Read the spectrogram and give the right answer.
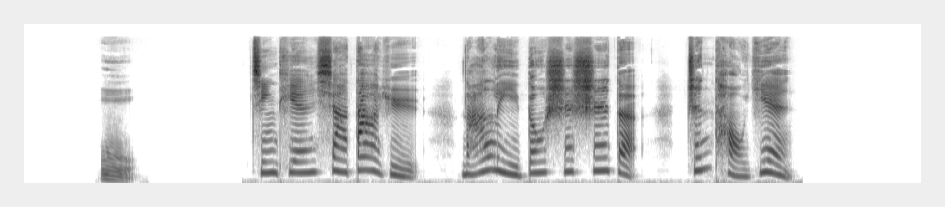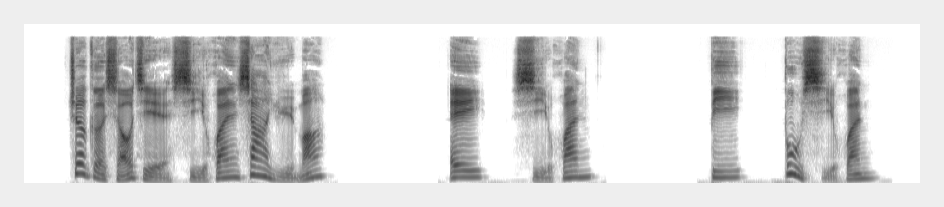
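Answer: B: 不喜欢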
